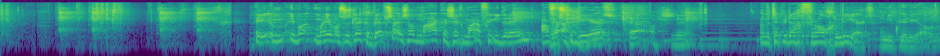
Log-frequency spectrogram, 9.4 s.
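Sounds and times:
knife chopping onions and radishes on a board: 0:00.4 - 0:02.3
speech: 0:02.5 - 0:09.4
laughter: 0:05.5 - 0:06.3.

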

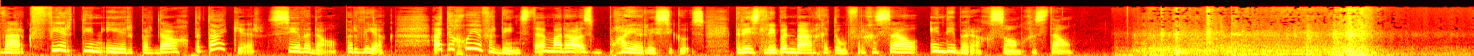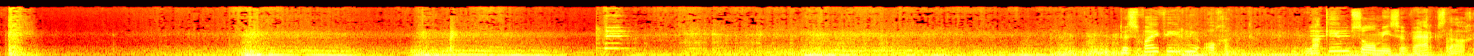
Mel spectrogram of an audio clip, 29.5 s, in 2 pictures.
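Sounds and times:
speech: 0:00.0 - 0:11.8, 0:26.0 - 0:29.4
minibus taxi engine driving through narrow township streets of Kato Manor: 0:11.1 - 0:29.4
minibus taxi horn toot: 0:20.7 - 0:21.4, 0:27.8 - 0:28.5.

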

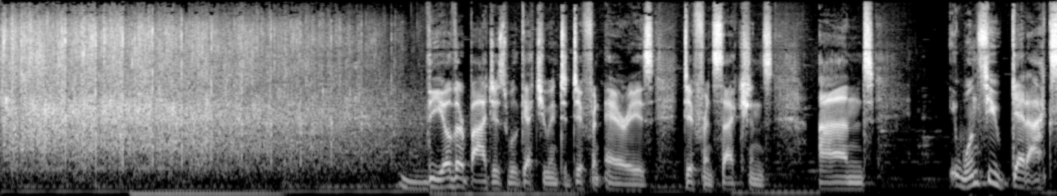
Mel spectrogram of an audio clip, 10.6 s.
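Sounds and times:
audience applause: 0:00.0 - 0:04.6
faint low hum: 0:01.2 - 0:08.0
speech: 0:04.0 - 0:10.5.

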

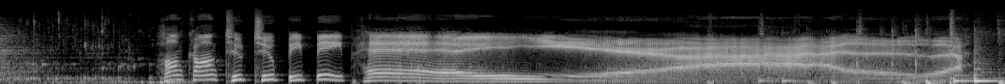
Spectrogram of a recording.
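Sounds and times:
speech: 0:01.6 - 0:07.0
person doing throat exercises: 0:03.6 - 0:10.0.

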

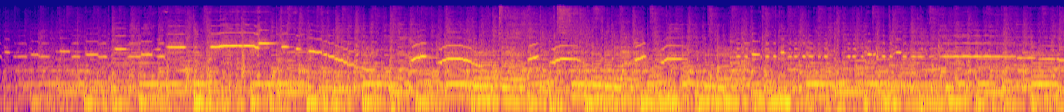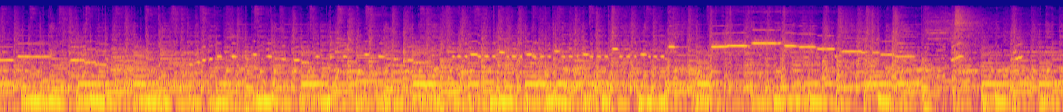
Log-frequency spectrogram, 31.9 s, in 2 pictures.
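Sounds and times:
lively choro music with flute melody, strummed strings and bass: 0:00.0 - 0:31.9.

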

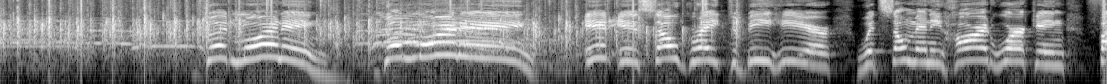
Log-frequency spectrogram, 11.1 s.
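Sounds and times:
audience applause: 0:00.0 - 0:07.5
speech: 0:02.1 - 0:11.0.

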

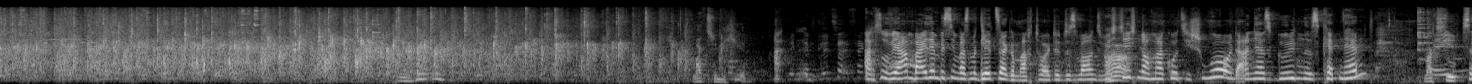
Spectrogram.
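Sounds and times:
audience applause: 0:00.0 - 0:07.5
speech: 0:07.0 - 0:14.7.

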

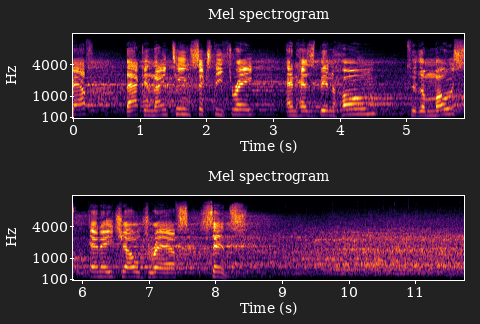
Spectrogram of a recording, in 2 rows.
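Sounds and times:
speech: 0:00.8 - 0:08.6
crowd booing: 0:08.7 - 0:11.7.

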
